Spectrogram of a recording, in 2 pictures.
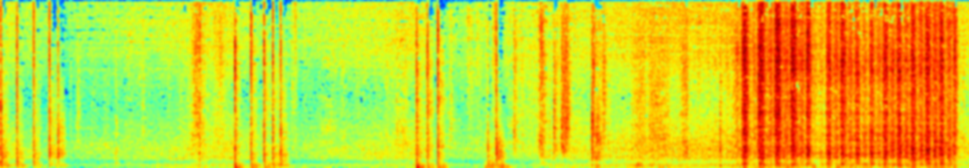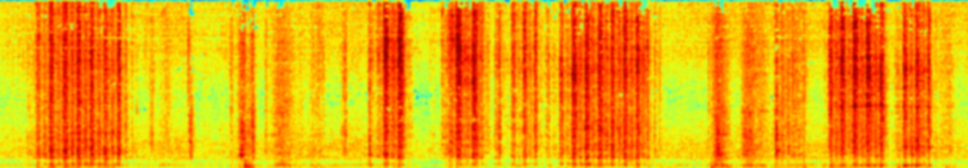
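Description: A few sharp hammer knocks on wood, then a hand-held flush-cut saw laid flat on the board, rasping through wood in bouts of rapid back-and-forth strokes as it trims parts flush with the surface.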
